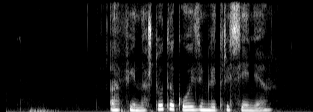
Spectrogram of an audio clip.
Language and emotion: Russian, neutral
